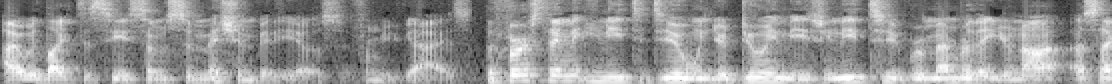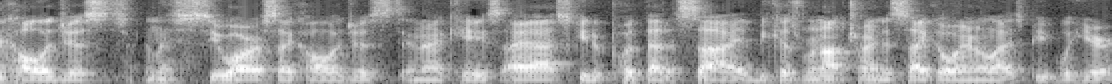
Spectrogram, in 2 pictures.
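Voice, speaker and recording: With an ordinary speaking voice, a man talks at a medium pitch and a fairly quick pace, hardly pausing, with ordinary pitch variation and big swings in loudness. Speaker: advice vlogger and comedy video maker. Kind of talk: casual direct-to-camera vlog.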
